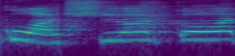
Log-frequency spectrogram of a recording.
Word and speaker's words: kwashiorkor: Ma'am, kwashiorkor and marasmus. Yes, kwashiorkor and marasmus. And see, you have to understand how to pronounce these two. Kwashiorkor, K-W-A, kwa, S-H-I-O-R, sure, and K-O-R is kor. Kwashiorkor.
